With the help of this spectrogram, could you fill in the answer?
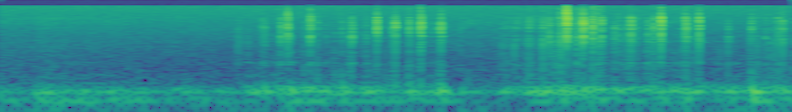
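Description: Long nails and fingertips scratch, tap and grip the bare, hollow metal mesh grille of a pink condenser microphone. A steady low hum runs throughout, and from about a second in, dense crisp scratches and ticks spread up into the bright range. The close, rustly tapping ends in a louder grip near the close.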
